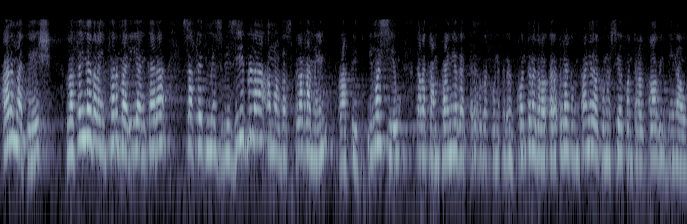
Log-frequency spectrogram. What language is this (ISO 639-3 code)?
cat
